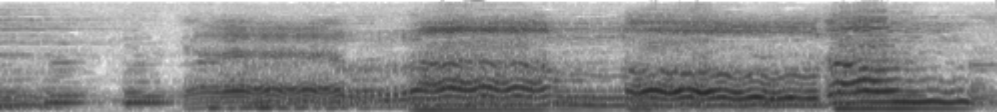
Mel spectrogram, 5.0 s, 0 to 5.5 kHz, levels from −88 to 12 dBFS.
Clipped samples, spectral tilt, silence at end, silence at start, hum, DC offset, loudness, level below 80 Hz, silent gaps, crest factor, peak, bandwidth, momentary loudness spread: under 0.1%; -8.5 dB/octave; 0 s; 0 s; none; under 0.1%; -12 LUFS; -30 dBFS; none; 12 dB; 0 dBFS; 5.4 kHz; 11 LU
